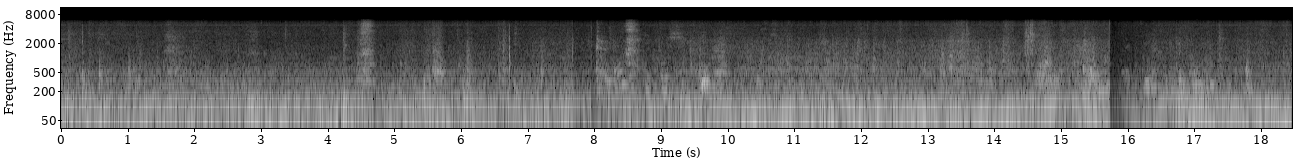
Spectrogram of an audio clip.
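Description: A cable car hums and rumbles steadily as it rides along its cable.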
